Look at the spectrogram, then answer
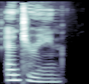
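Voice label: "entering", American English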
